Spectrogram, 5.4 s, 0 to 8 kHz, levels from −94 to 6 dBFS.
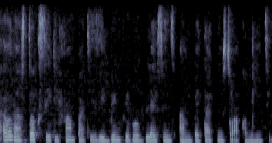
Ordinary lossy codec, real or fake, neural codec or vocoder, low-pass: none; real; none; none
